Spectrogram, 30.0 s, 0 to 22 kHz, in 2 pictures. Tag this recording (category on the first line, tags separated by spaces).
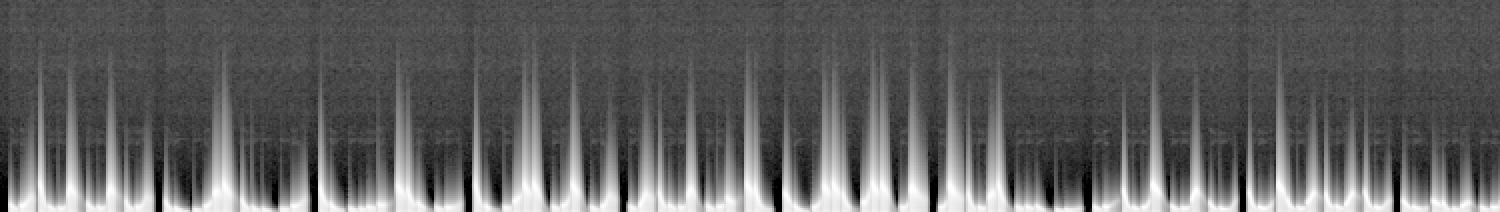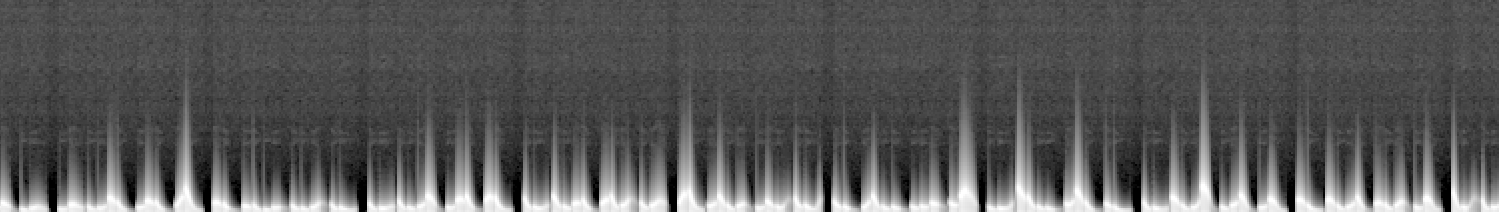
Music > Solo instrument
303 Acid electronic hardware house Recording Roland synth TB-03 techno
